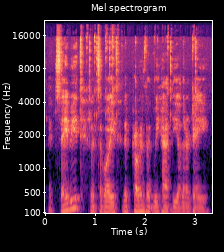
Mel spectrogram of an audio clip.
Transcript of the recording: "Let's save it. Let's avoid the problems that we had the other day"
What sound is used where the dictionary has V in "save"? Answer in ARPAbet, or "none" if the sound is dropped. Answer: B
